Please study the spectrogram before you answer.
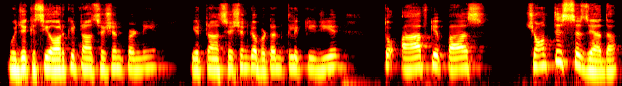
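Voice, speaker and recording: A man's voice: on the high side, a bit bright. A man, a podcast guest demonstrating his app with energy and enthusiasm, acting out his own requests as he goes. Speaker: app founder giving a demonstration.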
